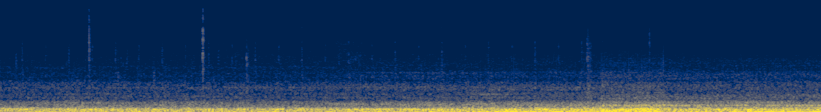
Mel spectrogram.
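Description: Road and engine noise inside a moving car's cabin: a steady low rumble, with a few faint clicks.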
